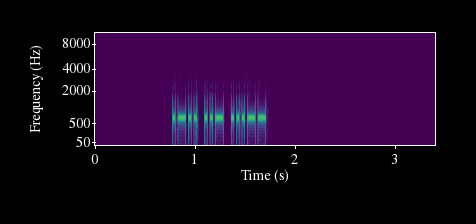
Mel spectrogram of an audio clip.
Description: Morse code, heard as a keyed tone, about 46 wpm, 700 Hz. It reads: LU3
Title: Callsign Prefixes for Top 100 DXCC - 45wpm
